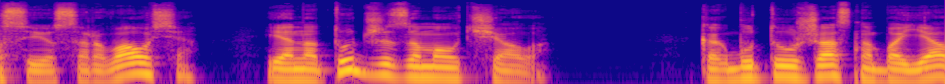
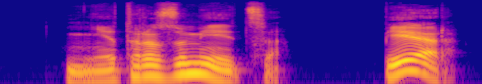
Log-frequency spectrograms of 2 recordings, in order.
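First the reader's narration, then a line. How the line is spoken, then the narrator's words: Shouted. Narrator (Russian): он крикнул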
